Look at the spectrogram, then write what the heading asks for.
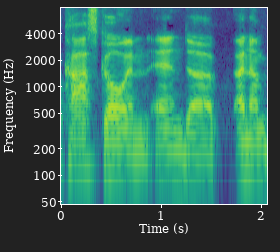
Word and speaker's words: Costco: service when you pronounce costco is the t silent usually engine usually you could say costco with a stop t but when we say it fast we cancel the t costco so don't worry we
